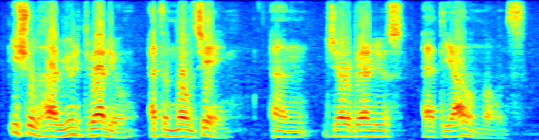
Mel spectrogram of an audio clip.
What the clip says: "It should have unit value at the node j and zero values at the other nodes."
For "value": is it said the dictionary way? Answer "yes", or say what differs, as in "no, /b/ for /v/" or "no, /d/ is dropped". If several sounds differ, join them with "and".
yes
